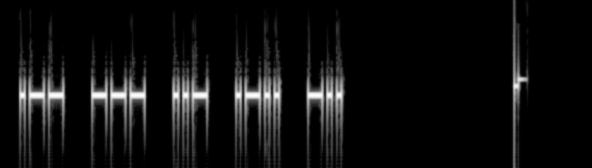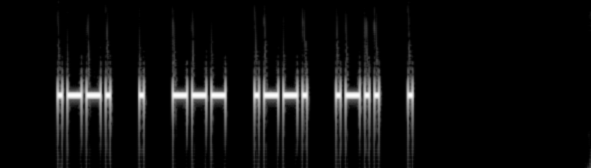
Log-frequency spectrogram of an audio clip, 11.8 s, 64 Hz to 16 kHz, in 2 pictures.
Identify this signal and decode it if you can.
Morse code, heard as a keyed tone, about 25 wpm, spaced as for 18 wpm, 700 Hz. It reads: WOULD PEOPLE
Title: 2x Character Spacing - Top 200 Words - 25wpm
